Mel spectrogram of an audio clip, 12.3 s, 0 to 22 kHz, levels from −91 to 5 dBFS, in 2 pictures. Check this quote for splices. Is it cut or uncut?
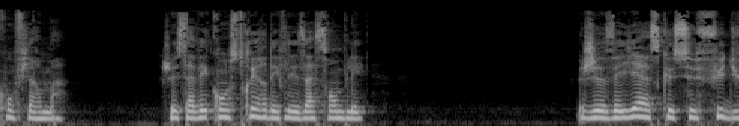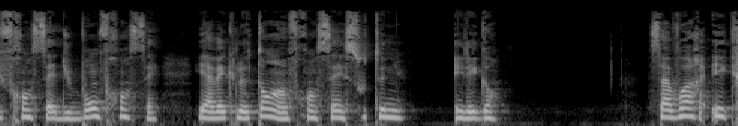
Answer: cut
